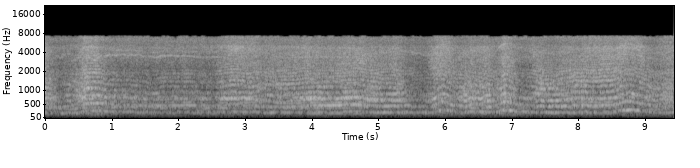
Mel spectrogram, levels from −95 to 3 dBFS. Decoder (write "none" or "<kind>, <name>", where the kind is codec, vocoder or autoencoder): vocoder, Vocos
